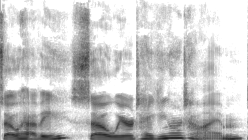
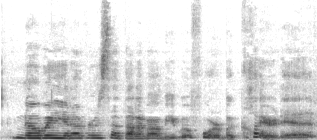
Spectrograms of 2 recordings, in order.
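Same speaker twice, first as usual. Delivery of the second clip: high, tearful voice breaking at the end; crying; 7 semitones higher than usual. Real, not acted. Reader quoting the girl's line back, crying. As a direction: repeat it through tears, voice giving way.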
